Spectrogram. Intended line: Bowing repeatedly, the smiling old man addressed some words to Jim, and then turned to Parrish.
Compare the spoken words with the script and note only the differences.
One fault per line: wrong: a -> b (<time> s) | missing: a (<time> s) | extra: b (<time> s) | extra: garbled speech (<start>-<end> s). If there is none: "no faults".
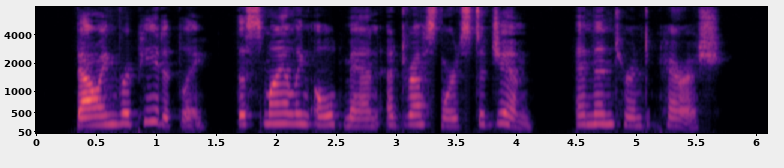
missing: some (3.4 s)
